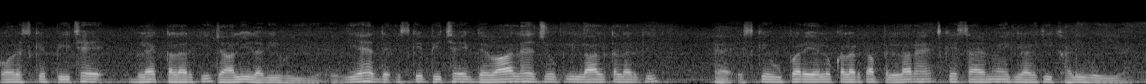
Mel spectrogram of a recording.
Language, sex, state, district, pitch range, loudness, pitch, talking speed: Hindi, male, Uttar Pradesh, Gorakhpur, 110-120 Hz, -24 LUFS, 115 Hz, 195 wpm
